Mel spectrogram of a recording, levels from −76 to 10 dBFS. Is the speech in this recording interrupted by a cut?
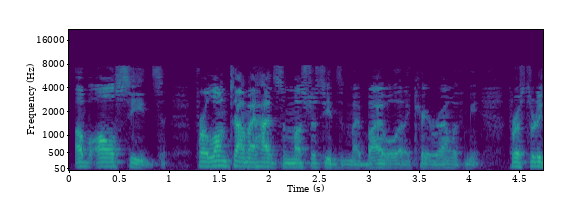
no; 0 cuts

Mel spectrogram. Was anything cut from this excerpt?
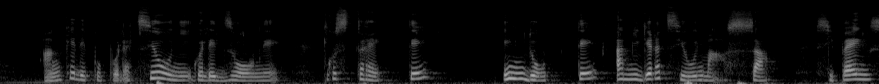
yes; 3 cuts; at 1.9 s, 3.3 s, 7.0 s

